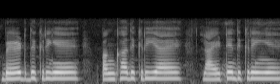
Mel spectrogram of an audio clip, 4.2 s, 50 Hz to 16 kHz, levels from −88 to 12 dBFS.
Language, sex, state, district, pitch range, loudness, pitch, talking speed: Hindi, female, Madhya Pradesh, Bhopal, 225-235 Hz, -14 LUFS, 235 Hz, 155 wpm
